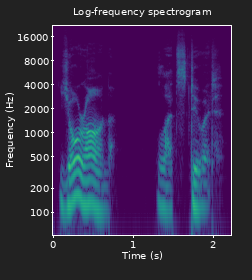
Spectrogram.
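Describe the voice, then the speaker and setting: A man's voice: medium pitch, steady tone, takes it slowly, fairly bright tone, husky, no room sound, studio quality. A man playing a proud young rival in love, sneering and challenging, in a modernized Shakespeare audio drama. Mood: taunting.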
